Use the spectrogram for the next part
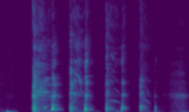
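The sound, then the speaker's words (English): A fairly loud fit of coughing: four or five harsh coughs in quick succession, each a rough burst of breath, with no speech around them. “Cough.”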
